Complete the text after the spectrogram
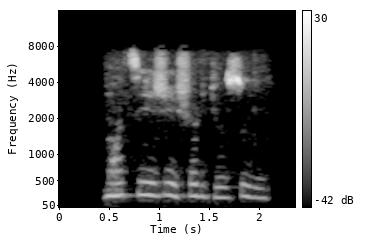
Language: Kinyarwanda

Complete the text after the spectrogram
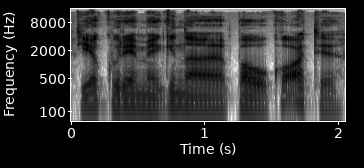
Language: Lithuanian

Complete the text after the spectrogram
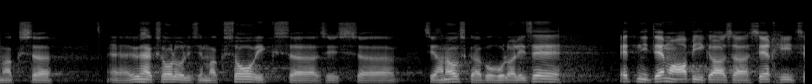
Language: Estonian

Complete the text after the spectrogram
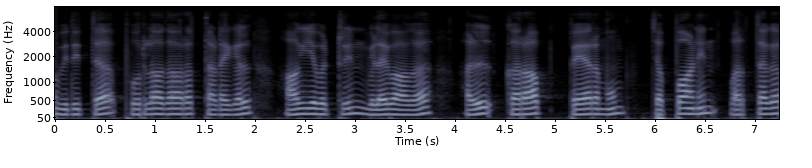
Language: Tamil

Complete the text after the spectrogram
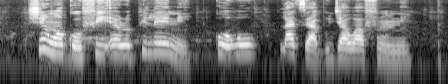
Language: Yoruba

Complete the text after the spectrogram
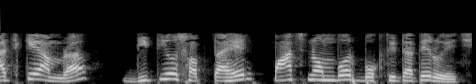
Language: Bangla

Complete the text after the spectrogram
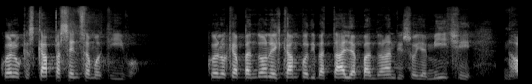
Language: Italian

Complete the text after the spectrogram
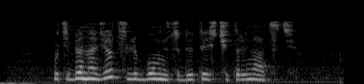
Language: Russian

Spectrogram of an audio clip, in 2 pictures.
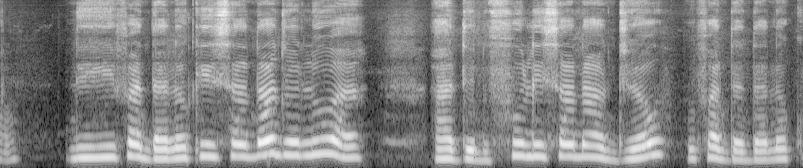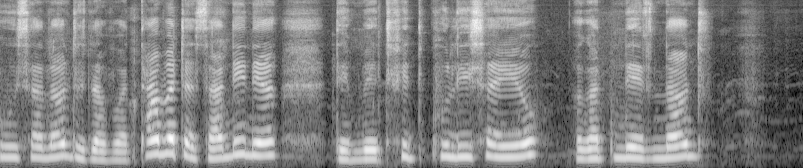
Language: Southern Betsimisaraka Malagasy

